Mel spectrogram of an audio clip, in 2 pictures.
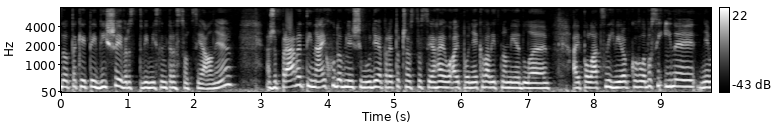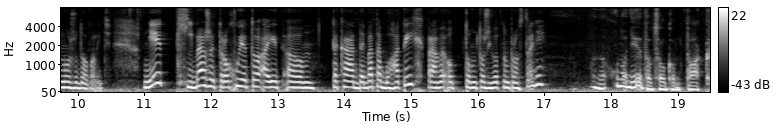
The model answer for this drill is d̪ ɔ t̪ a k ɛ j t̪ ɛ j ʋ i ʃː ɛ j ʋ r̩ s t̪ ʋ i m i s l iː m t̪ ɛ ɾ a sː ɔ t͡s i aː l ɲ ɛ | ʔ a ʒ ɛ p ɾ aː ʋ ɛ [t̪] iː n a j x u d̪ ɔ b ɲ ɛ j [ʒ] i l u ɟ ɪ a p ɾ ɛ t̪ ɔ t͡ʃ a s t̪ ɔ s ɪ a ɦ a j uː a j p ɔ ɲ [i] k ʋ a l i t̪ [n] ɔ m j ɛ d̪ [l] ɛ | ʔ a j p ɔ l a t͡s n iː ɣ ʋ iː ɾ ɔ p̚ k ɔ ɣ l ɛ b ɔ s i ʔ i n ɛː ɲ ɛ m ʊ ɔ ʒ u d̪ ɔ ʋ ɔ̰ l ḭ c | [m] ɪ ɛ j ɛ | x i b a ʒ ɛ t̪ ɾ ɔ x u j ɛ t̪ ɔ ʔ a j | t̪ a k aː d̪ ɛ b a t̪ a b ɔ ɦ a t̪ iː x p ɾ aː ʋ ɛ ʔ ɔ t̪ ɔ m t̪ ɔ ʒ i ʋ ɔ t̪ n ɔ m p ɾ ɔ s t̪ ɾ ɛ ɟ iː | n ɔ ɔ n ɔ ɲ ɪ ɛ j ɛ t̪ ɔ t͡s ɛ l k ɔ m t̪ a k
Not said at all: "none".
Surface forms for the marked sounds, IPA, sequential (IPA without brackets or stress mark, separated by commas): t̪, ʃ, ɛ, n, l, ɲ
